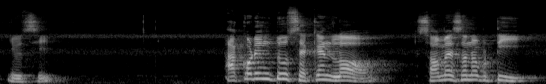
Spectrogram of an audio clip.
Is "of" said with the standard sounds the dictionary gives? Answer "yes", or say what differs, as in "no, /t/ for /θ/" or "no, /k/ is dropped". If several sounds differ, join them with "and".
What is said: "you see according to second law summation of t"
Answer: no, /p/ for /v/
